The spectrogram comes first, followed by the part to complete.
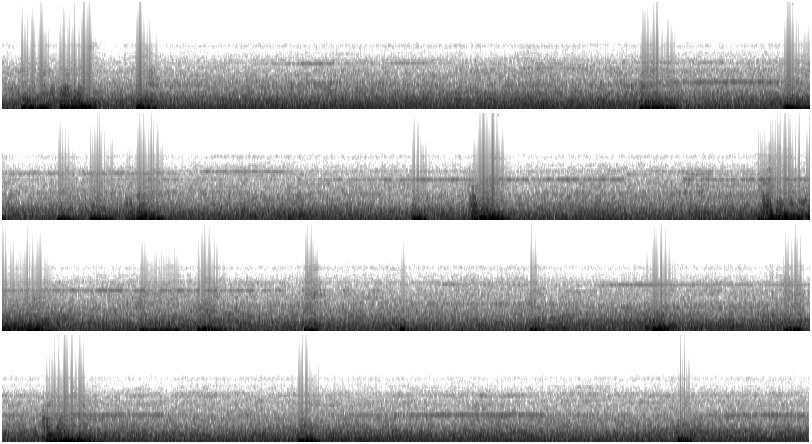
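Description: Car driving at highway speed, heard from inside the cabin: a steady low road-and-engine hum, broken by irregular low rumbling thumps a second or a few seconds apart.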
